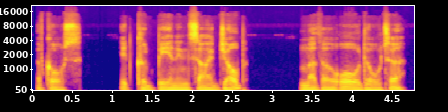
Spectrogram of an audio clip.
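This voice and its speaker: Low, dark-toned male audiobook narrator. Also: steady tone, slow, breathy edge, no room sound. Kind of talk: dramatic scripted novel narration.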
